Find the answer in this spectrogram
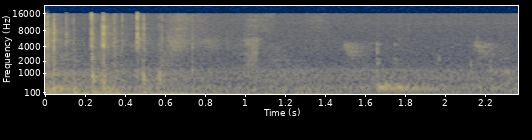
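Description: A few quiet keystrokes on a computer keyboard, mostly in the first second.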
